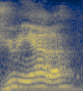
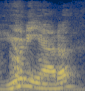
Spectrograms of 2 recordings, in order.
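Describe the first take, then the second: First: The name is said with English pronunciation. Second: The name is said with Spanish-style pronunciation.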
